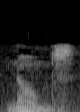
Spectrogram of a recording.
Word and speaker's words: gnomes: In fact, the Lord gave me the word gnomes. The G is silent. G-N-O-M-E-S.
